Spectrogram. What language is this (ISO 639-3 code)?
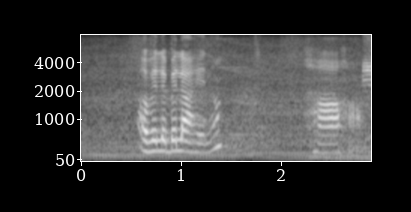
mar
